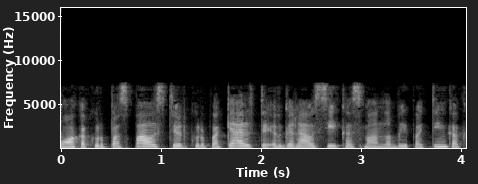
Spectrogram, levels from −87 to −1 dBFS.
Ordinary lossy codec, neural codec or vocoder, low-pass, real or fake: MP3, 48 kbps; codec, 16 kHz, 1.1 kbps, Voila-Tokenizer; 7.2 kHz; fake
